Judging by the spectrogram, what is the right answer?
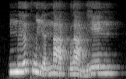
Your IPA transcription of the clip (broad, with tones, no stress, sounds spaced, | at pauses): m ɨ˨˦ ə̯ k w i˧˩ ə̯ n aː˨˩ k̚ l a˧˩ ŋ ɣ e˧ ŋ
